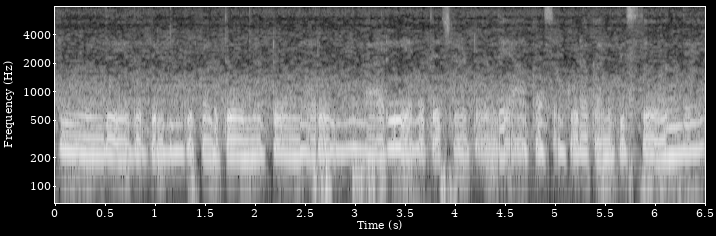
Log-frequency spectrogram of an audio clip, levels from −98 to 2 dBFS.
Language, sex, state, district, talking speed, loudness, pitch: Telugu, female, Andhra Pradesh, Manyam, 140 wpm, -17 LUFS, 230 Hz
